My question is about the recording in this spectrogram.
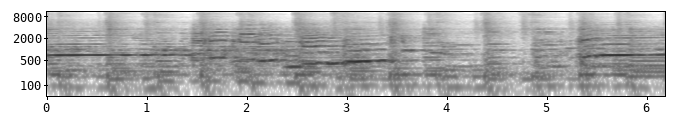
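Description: Live blues band playing: a lead electric guitar solos with long held and bent notes over electric bass, keyboard and a steady drum beat.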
